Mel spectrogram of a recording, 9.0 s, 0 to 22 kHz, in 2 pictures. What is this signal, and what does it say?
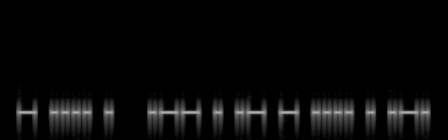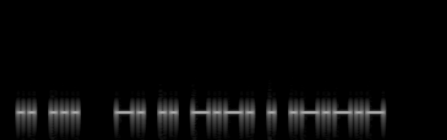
Morse code, heard as a keyed tone, about 22 wpm, 700 Hz. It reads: THE WEATHER IS NICE.
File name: Difficult Sentences with Hints - 22wpm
